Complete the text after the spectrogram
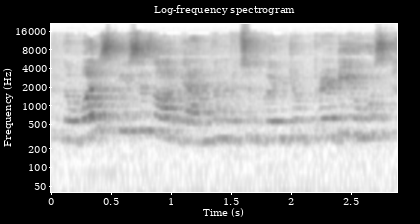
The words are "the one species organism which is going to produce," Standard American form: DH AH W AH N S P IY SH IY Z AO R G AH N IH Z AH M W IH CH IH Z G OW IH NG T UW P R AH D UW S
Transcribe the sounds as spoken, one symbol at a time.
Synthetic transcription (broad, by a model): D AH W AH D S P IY S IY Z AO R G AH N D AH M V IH CH IH Z G OW IH NG T UW P R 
